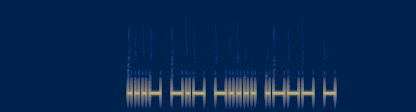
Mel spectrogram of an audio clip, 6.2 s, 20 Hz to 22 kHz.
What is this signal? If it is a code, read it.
Morse code, heard as a keyed tone, about 22 wpm, 700 Hz. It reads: VK6JT
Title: DXCC-100 Call Signs - 5 Characters - Repeated 2x - 22wpm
